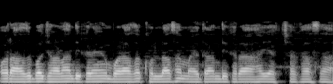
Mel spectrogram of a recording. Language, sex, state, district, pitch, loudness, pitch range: Hindi, male, Bihar, Kaimur, 125 Hz, -16 LUFS, 125-130 Hz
